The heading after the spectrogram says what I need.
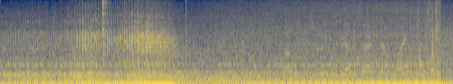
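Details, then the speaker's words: Fifth-gen Chevrolet Camaro, hard acceleration: engine pulls with a quick string of multiple clicks from the rear axle and wheel area, worsening over two to three months; owner suspects a part separating under load, plans to inspect wheel and axle assembly. "other and that's what's causing that clicking because there's enough pressure that separates it and it just pops up and pops down which creates that click but as you guys heard there's not just one click it's multiple clicks if i accelerate hard enough"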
